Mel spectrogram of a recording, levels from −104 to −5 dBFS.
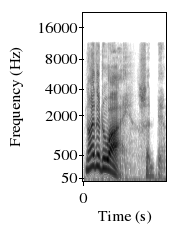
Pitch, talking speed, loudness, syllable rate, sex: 165 Hz, 180 wpm, -15 LUFS, 6.4 syllables/s, male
